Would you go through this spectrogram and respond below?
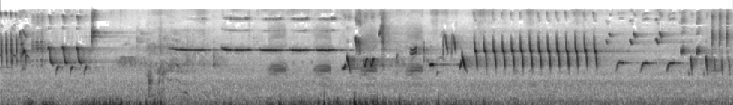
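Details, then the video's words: Garden birds singing in the morning: dense high chirps and twitters throughout, a thin sustained whistle near the start, then a fast even series of sharp repeated notes after six seconds, with low rumbling background noise. "garden birds singing sounds | relaxing bird chirping video"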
